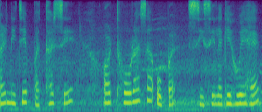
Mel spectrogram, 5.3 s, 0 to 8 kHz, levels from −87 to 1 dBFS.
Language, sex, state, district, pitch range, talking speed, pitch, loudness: Hindi, female, Sikkim, Gangtok, 230-270 Hz, 125 wpm, 250 Hz, -16 LUFS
